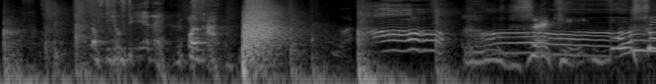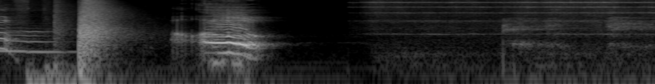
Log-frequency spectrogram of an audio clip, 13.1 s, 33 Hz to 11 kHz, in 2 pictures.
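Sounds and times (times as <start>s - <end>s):
speech: 1.0s - 2.3s
gunshots fired at a man: 2.4s - 3.0s, 7.3s - 8.0s
brief shout: 3.6s - 7.6s, 8.3s - 9.4s
loud wavering cry: 3.7s - 7.4s, 8.3s - 9.4s
bell ringing to summon a servant: 10.0s - 13.1s.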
